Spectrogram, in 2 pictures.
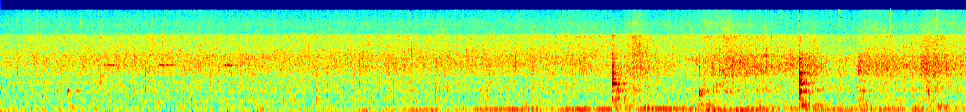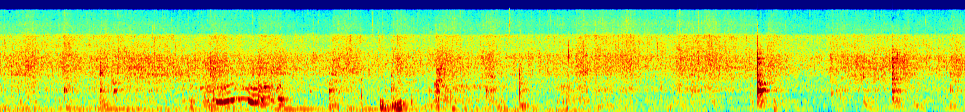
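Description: Vegetables and minced meat sizzling in a non-stick frying pan as a wooden spatula stirs them, with a sharp knock of the spatula against the pan a few times.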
